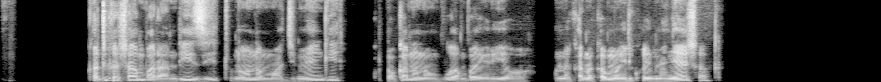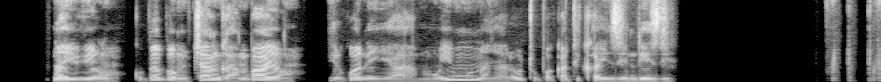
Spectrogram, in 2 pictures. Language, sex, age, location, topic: Swahili, male, 36-49, Kisumu, agriculture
